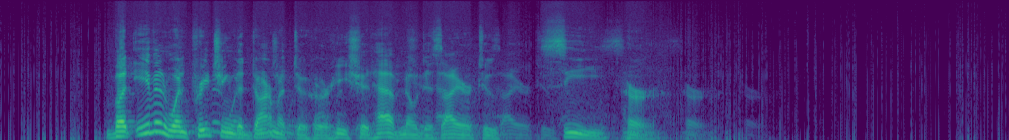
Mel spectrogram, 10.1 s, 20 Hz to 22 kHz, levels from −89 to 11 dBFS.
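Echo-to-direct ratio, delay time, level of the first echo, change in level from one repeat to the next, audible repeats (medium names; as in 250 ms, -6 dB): -16.0 dB, 581 ms, -16.0 dB, -15.5 dB, 2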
